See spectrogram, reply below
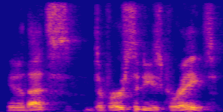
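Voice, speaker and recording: A man chatting casually as he recounts things, halting and rambling, often trailing off mid-sentence. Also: on the low side, far from the mic. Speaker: guest, business owner recounting an incident.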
